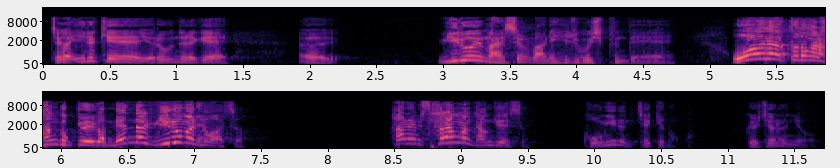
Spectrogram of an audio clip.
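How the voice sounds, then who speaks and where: Emphatic, lively male pastor preaching. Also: high voice, fast talker, pauses often. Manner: emphatic, rhetorical questions to the congregation. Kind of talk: sermon.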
